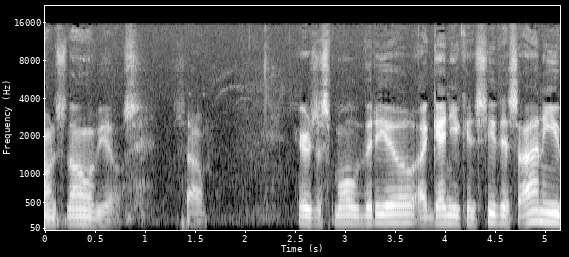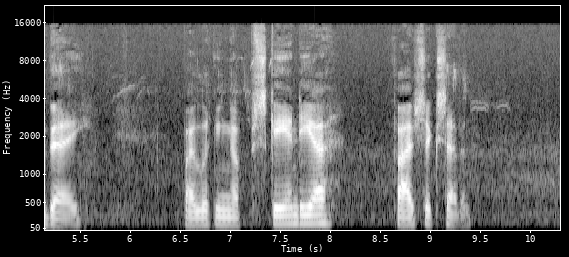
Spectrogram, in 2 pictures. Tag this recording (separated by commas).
Speech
